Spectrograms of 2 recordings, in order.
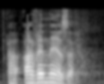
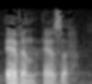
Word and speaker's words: Эвенезер: Авенезер – камень помощи. Хотя более точно вот в масоретском произношении это будет Эвенезер в масоретском произношении.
